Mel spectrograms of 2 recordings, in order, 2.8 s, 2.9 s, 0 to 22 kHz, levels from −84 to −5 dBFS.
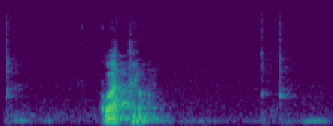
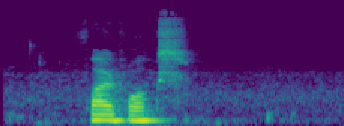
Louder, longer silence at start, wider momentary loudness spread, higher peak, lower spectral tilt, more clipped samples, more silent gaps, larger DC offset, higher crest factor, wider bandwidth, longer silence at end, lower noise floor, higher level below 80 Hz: second, -32 LUFS vs -21 LUFS; about the same, 0.85 s vs 0.75 s; first, 27 LU vs 13 LU; second, -10 dBFS vs -6 dBFS; about the same, -7 dB/octave vs -6.5 dB/octave; neither; neither; neither; first, 26 dB vs 20 dB; first, 15.5 kHz vs 13 kHz; about the same, 1.45 s vs 1.35 s; first, -68 dBFS vs -56 dBFS; about the same, -66 dBFS vs -62 dBFS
